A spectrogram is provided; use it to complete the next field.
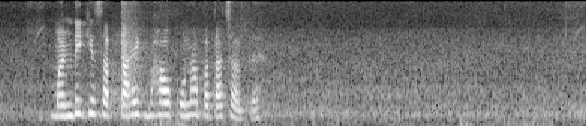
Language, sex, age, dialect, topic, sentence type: Maithili, female, 25-30, Southern/Standard, agriculture, question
